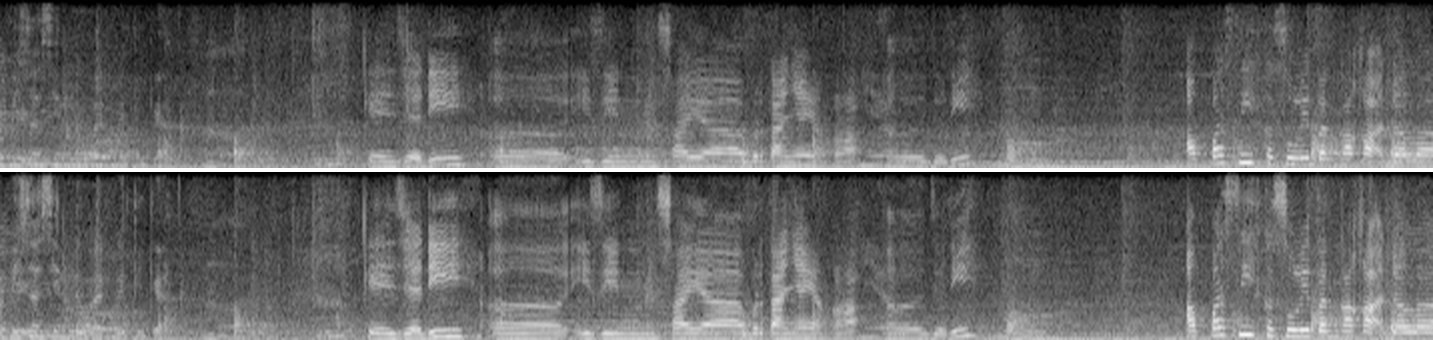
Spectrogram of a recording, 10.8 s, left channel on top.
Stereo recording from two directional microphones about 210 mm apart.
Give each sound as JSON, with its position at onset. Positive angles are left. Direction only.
{"t": 0.2, "sound": "speech", "side_deg": -50}
{"t": 2.7, "sound": "a woman's voice", "side_deg": -45}
{"t": 8.9, "sound": "a woman's voice", "side_deg": -40}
